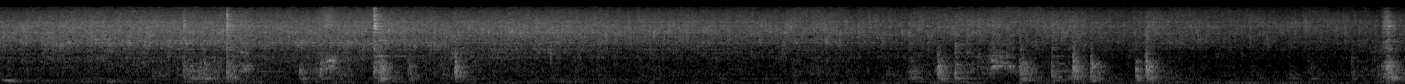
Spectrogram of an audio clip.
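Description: Food frying in a pan sizzles with a steady bright hiss, broken by occasional scrapes and clinks as it is stirred and turned, close by and with no voices.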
